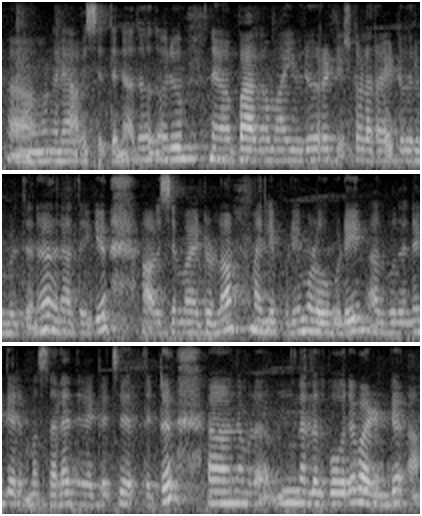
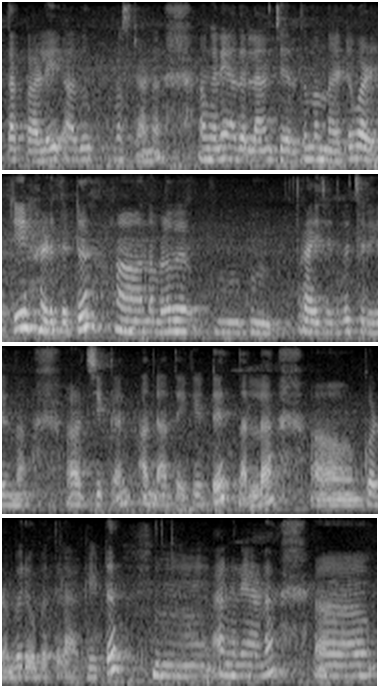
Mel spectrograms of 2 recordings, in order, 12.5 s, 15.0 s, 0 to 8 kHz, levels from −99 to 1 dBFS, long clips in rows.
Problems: low volume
